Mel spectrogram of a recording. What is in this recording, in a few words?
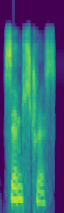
"sempstress", Indian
